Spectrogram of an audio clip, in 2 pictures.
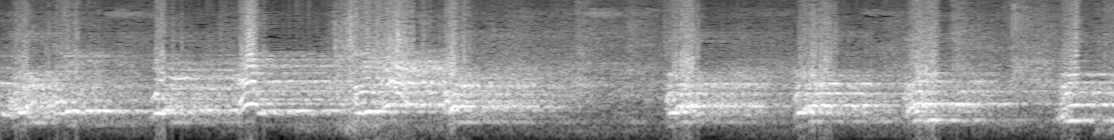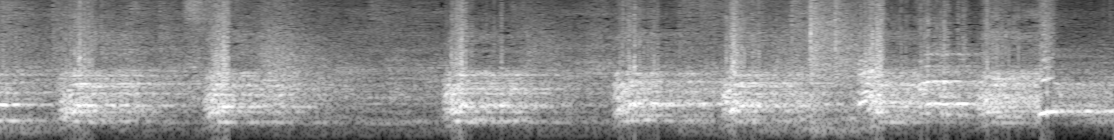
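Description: A dog barking repeatedly in play, a string of loud, pitched barks about one or two a second, in short runs with brief pauses.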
